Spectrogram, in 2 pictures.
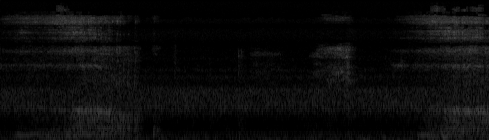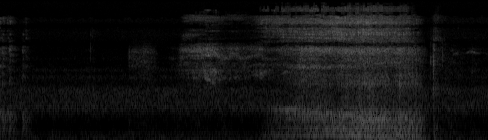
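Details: Three rough, rumbling breaths in under ten seconds, the last loudest, with quiet pauses between; snoring.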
